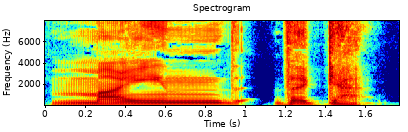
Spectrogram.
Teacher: There's that long mind and then the gap comes quick. · Term: cadence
